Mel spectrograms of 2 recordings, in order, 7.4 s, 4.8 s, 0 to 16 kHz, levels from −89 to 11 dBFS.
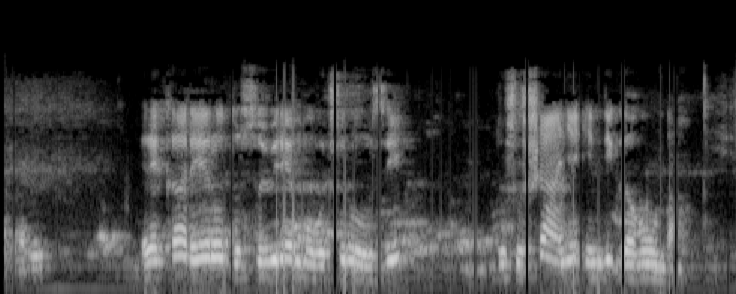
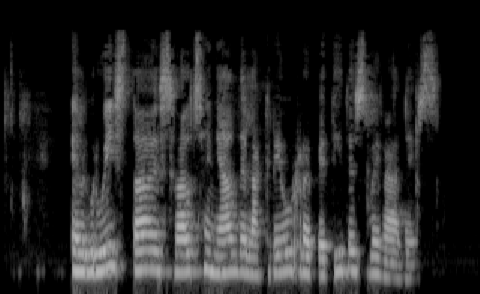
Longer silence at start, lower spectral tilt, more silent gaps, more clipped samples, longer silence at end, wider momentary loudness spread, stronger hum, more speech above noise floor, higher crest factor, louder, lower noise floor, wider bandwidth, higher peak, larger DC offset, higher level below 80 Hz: second, 0.05 s vs 0.2 s; about the same, -4 dB/octave vs -4 dB/octave; neither; neither; second, 0.3 s vs 0.45 s; first, 18 LU vs 8 LU; neither; about the same, 26 dB vs 28 dB; about the same, 16 dB vs 18 dB; first, -15 LUFS vs -25 LUFS; second, -41 dBFS vs -53 dBFS; second, 7.6 kHz vs 11.5 kHz; first, -2 dBFS vs -8 dBFS; neither; first, -52 dBFS vs -72 dBFS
